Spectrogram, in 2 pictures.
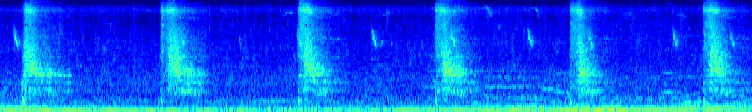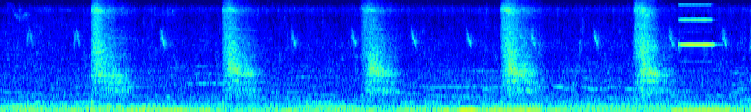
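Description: A steel clubbell swung through repeated side mills, with a whooshing rush of air about every three seconds, one per rep. Near the end an interval timer beeps to end the set.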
